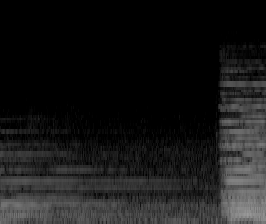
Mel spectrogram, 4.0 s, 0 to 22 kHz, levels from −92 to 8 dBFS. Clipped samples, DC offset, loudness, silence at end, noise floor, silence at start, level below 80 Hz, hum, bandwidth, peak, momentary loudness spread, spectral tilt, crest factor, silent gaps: under 0.1%; under 0.1%; -41 LUFS; 0 s; -62 dBFS; 0 s; -66 dBFS; none; 13 kHz; -24 dBFS; 25 LU; -6.5 dB/octave; 20 dB; none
